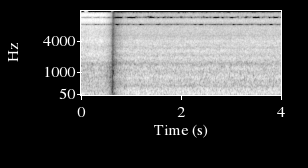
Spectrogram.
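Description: Steady rushing roar of floodwater jetting from the Three Gorges Dam's discharge outlets into the river below. It drops out for an instant about half a second in, then carries on.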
